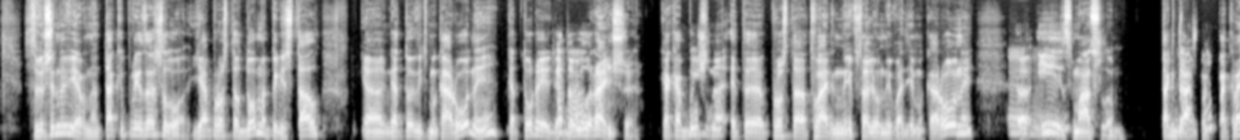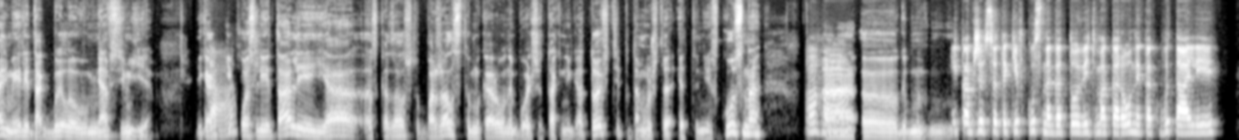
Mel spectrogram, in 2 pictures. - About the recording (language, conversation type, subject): Russian, podcast, Какая еда за границей удивила тебя больше всего и почему?
- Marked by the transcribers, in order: other background noise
